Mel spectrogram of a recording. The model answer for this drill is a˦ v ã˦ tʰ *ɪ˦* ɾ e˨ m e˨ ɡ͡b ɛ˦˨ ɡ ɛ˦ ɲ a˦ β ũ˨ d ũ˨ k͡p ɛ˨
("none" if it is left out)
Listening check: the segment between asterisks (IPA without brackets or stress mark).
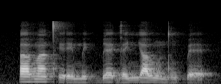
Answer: ɪ˨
